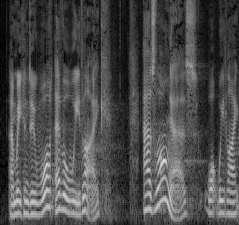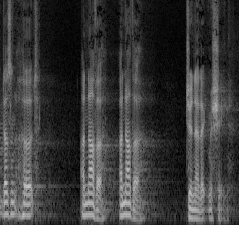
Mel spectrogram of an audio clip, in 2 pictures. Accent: England, United Kingdom; I grew up in England as a, in the Church of England

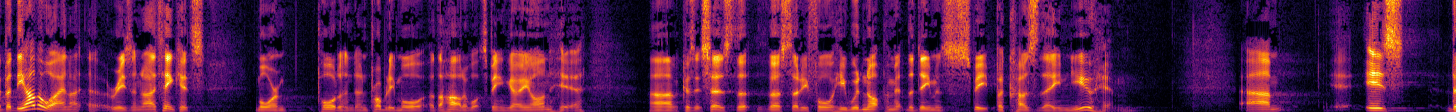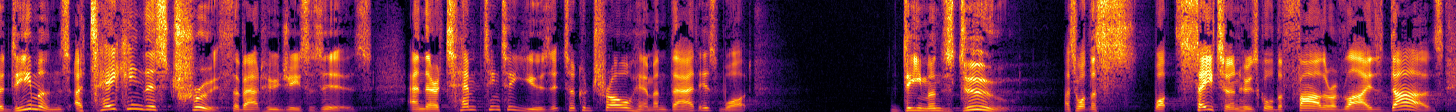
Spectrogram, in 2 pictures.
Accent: London, United Kingdom; moved away; I, I come from London

